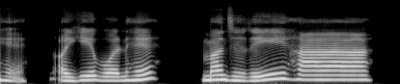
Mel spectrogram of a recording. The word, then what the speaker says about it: مجریہا: اور یہ ورڈ ہے مجریہا۔ اس کی ہجے ایسی ہوگی میم جیم زبر مج، رو امالہ والی رے، مجرے، ہا الف زبر ہا، مجریہا۔ رو کو بڑی یا والی آوازیں پڑھیں گے۔ یہ اکلوتا کلمہ ہے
